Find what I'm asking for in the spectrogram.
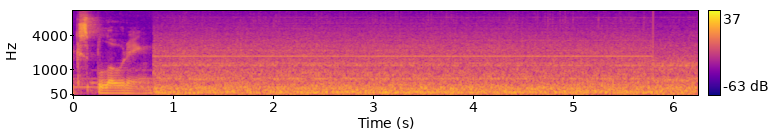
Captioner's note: helicopter engine humming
